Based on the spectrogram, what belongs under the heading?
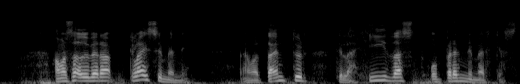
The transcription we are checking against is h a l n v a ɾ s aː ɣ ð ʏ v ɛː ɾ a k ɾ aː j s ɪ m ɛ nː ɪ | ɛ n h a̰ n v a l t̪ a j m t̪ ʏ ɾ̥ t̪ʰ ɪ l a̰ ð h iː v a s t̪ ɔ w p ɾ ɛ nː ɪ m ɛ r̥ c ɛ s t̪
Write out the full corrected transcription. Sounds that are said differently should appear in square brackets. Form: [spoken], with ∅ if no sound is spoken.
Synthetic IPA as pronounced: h a [∅] n v a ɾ s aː ɣ ð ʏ v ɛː ɾ a k [l] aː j s ɪ m ɛ nː ɪ | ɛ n h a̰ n v a [ɾ] t̪ a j m t̪ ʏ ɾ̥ t̪ʰ ɪ l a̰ ð h iː [ð] a s t̪ ɔ [ɣ] p ɾ ɛ nː ɪ m ɛ r̥ c [a] s t̪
